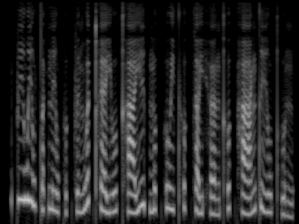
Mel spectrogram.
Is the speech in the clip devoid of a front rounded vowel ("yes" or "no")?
no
